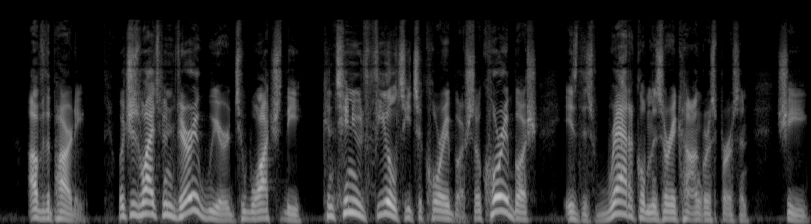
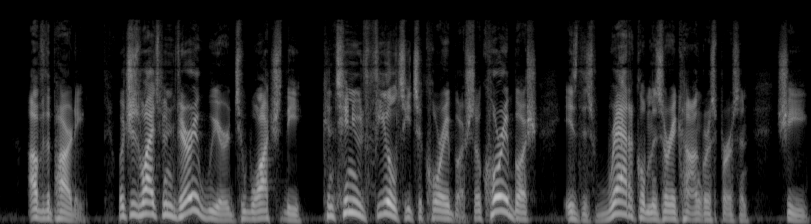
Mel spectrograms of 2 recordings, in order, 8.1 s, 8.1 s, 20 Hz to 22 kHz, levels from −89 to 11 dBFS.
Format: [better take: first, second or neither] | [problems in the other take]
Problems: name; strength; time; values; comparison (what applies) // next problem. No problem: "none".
neither | none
